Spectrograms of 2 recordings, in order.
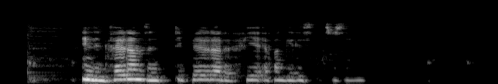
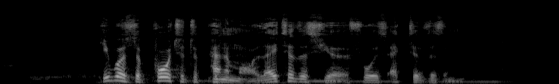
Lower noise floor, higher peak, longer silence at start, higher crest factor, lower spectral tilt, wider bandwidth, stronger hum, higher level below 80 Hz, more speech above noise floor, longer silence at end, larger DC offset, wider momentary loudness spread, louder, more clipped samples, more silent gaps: first, -83 dBFS vs -77 dBFS; first, -2 dBFS vs -14 dBFS; second, 0.8 s vs 1 s; about the same, 20 dB vs 22 dB; first, -6.5 dB/octave vs -4 dB/octave; second, 7 kHz vs 11.5 kHz; neither; about the same, -64 dBFS vs -66 dBFS; first, 62 dB vs 43 dB; first, 1.35 s vs 0.95 s; neither; first, 19 LU vs 12 LU; first, -20 LUFS vs -35 LUFS; neither; neither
